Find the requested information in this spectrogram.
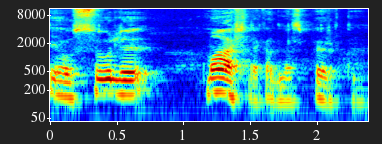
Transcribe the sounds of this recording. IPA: jɛʊ ˈsʲuːlʲɪ ˈmɑːʃʲɪnɐ kɐt nʊsʲɪˈpʲɪrktʊm

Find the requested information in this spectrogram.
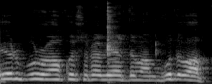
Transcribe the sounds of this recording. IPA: ɪr bʊˈroːkʊs rɐˈʋʲeːdɐʋoːm ˈbuːdɐʋoː

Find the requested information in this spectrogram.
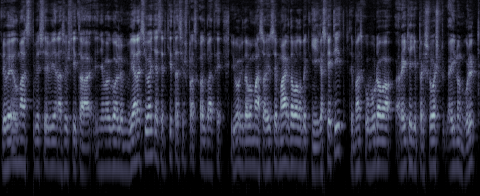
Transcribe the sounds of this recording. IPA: ɪr ˈʋʲeːlˠ ˈmɐs ˈʋʲɪsʲɪ ˈʋʲiɛnɐs ʊʃ ˈkʲiːtoː ɪr nʲɛbɐˈɡoːlʲɪm ˈʋʲiɛnɐs ˈjuɔkʲɛs ɪr ˈkʲiːtɐs ɪʃ pɐˈskoːs ˈbɐt tɐɪ ˈjuɔɡdɐʋoːmɐs oː ɪˈsɐɪ ˈmɑːɡdɐʋoː ˈlˠɑːbɐɪ ˈknʲiːɡɐs skɐɪˈtʲiːt tɐɪ ˈmɐs ˈkuː ˈbuːdɐʋoː ˈrɐɪkʲɛ ɡʲɪ pʲrʲɪsˈruɔʃt ˈɐɪnʊnt ˈɡʊlˠt

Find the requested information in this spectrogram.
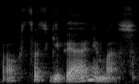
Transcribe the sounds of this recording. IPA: ˈtoːks ˈtɐs ɡʲɪˈʋʲæːnʲɪmɐs

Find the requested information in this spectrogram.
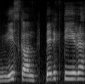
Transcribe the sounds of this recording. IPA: ˈʋʲiːskoːn ˈpʲɪrkt iːˈrɐ

